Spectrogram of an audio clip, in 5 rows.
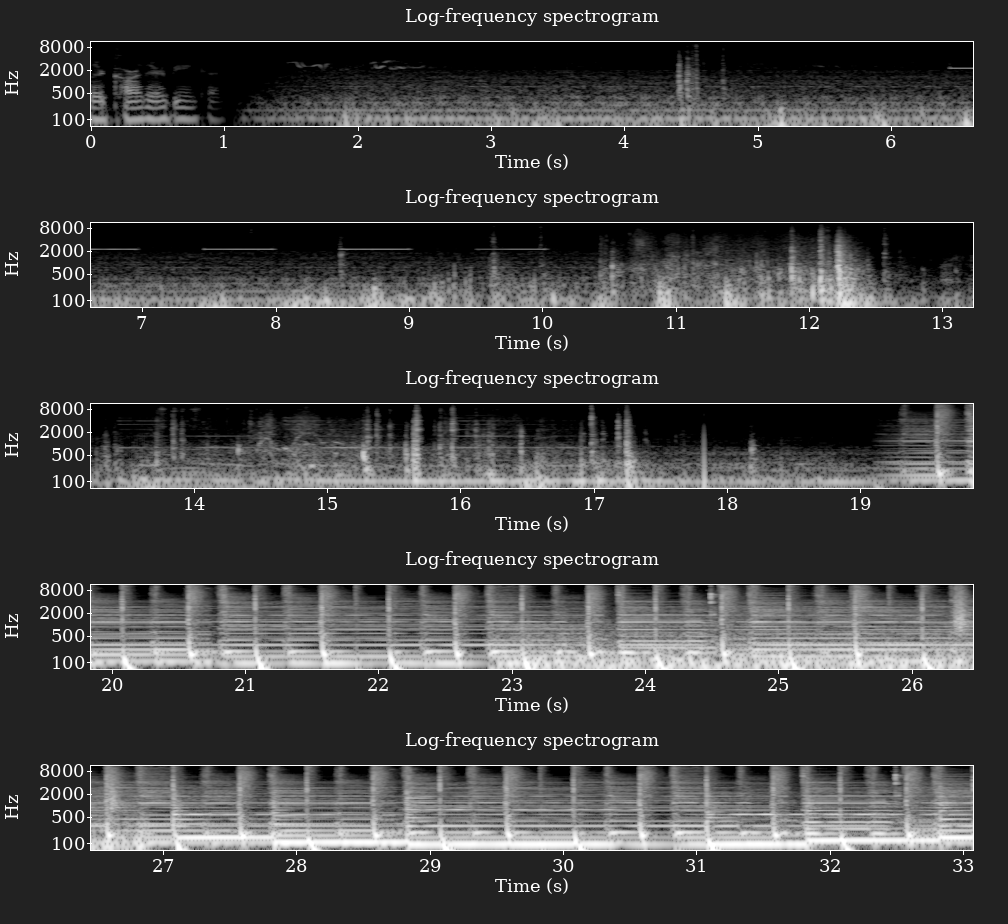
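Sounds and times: engine low hum: 1.1s - 19.4s, 22.8s - 30.2s
car warning chimes: 6.4s - 10.1s, 13.4s - 17.1s.

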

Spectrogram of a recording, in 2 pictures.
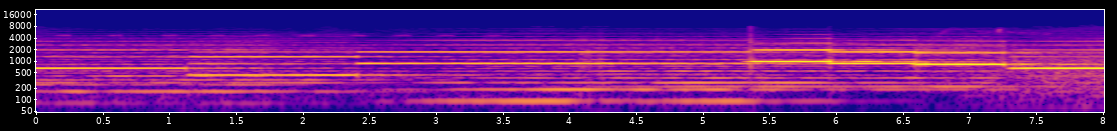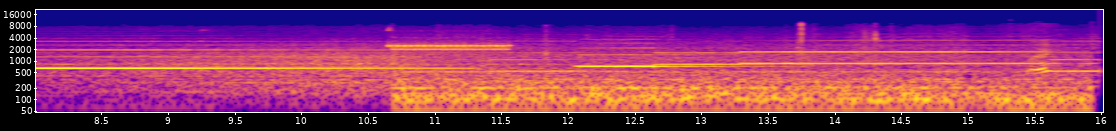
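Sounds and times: soft music of long notes: 0.0s - 16.0s
mobile phone ringing: 10.7s - 11.7s.

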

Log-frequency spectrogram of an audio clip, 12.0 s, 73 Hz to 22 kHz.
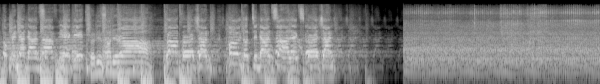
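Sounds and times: mechanical whirring rattle: 8.1s - 12.0s.

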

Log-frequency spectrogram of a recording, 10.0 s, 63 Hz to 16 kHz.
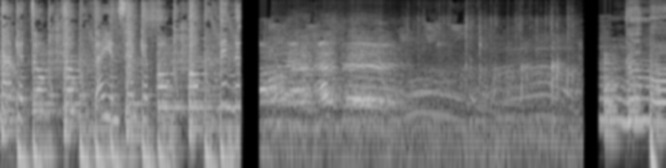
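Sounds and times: group shouting and cheering: 3.9s - 6.0s.

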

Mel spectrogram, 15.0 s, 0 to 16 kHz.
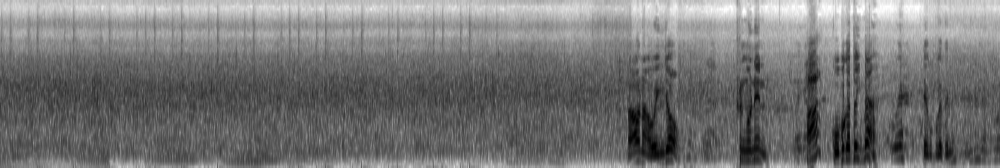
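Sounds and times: river flowing over stones: 0.0s - 15.0s.

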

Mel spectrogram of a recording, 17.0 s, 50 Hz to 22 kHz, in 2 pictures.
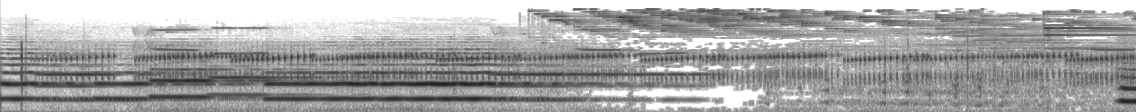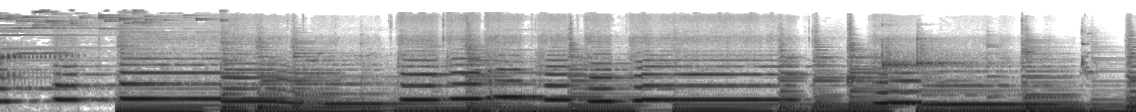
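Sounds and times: frog croaking: 0.0s - 8.8s
background music held notes: 0.0s - 17.0s
faint high twinkling: 3.0s - 10.3s.

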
